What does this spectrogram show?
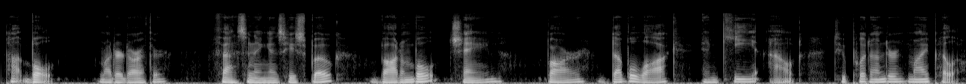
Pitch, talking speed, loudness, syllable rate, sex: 105 Hz, 135 wpm, -21 LUFS, 4.2 syllables/s, male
